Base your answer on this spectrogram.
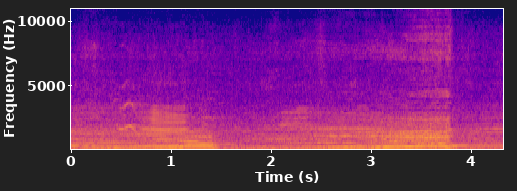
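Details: Charolais cattle at an agricultural show in South Inch Park, Perth, Scotland: a short low moo, then a long drawn-out moo that rises slightly before cutting off, over a busy show background.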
